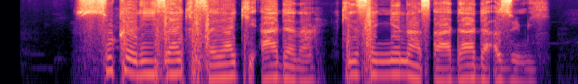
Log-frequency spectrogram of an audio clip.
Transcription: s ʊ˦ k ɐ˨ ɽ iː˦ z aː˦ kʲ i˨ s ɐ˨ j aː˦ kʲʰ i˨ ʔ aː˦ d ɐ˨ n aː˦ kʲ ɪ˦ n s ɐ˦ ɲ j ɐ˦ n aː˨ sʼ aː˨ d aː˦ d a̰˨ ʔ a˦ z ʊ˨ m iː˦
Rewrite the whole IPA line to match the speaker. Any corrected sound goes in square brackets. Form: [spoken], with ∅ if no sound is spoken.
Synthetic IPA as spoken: s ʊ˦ k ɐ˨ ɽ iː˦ z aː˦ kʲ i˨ s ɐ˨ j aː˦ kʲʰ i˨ ʔ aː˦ d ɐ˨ n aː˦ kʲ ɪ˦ n s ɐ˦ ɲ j ɐ˦ n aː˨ sʼ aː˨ d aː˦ d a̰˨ ʔ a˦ z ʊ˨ m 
